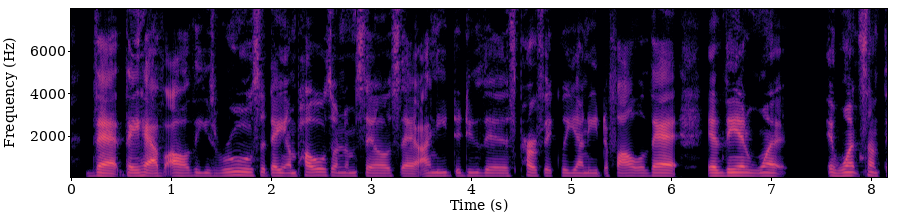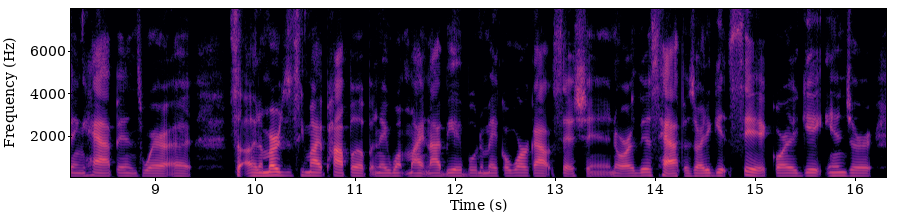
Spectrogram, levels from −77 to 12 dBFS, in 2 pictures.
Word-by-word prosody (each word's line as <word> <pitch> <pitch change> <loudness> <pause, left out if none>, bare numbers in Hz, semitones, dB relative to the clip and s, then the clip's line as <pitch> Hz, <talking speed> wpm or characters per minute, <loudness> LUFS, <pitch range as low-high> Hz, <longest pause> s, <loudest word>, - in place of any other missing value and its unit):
that 130 +2 +6
they 135 -2 +3
have 130 -3 +5
all 135 -1 +3
these 135 -2 -9
rules 150 +2 -2
that 150 - -7
they 140 -1 +2
impose 145 +4 -1
on 140 -2 -4
themselves 130 -2 -3
that 120 -1 0
"I - - +1
need 140 0 -6
to 135 - -7
do 140 0 -8
this 130 -2 -6
perfectly, 135 -1 -3
I - - -2
need 130 0 -7
to - - -7
follow 130 +1 0
that," 135 -1 +6 0.3
and 135 0 +2
then 140 -2 +3
one 140 -1 +1 0.5
and 150 -3 -2
once 150 +3 +1
something 135 -4 -3
happens 130 -2 +1
where 125 -1 -2
a 120 0 -4 0.4
so, - - 0
an 140 - -1
emergency 145 0 +3
might 145 -1 +2
pop 135 +1 +3
up 130 -2 -3
and - - -8
they 130 - -4
want 135 0 -5
might 130 0 -1
not 130 +1 0
be 140 - -3
able 135 -1 -7
to 130 - -9
make 130 0 -7
a 130 - -5
workout 135 -2 0
session 65 +2 -2
or 120 +1 0
this 145 +3 -3
happens 125 +1 +4
or 125 -1 0
they 135 - -1
get 140 +1 -5
sick 145 -7 +1
or 130 0 0
they 130 - -5
get 140 +2 -2
injured, 135 -3 -4
135 Hz, 225 wpm, -26 LUFS, 130-140 Hz, 0.5 s, that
